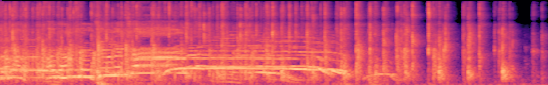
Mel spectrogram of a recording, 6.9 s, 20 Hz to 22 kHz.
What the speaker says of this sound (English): the amount of applause that 20 people can make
